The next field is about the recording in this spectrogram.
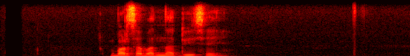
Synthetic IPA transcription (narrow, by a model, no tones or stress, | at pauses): bʌrsʌbʌnd̪ad̪ujsʌj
